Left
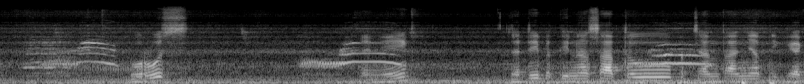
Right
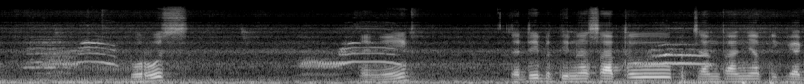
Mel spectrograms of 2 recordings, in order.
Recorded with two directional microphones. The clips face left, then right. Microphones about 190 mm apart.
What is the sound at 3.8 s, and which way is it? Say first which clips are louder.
Speech: right 4 dB; 30° right (ahead or behind).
